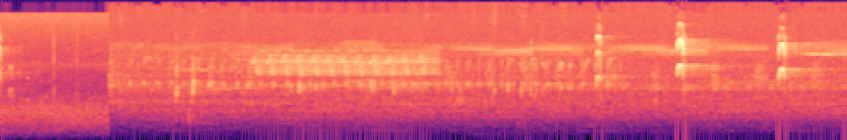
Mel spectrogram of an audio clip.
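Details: Red-cockaded woodpecker, a threatened bird of southeastern United States pine forests, giving sharp high chirps followed by a run of buzzy chattering notes, then scattered clicks and squeaks.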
